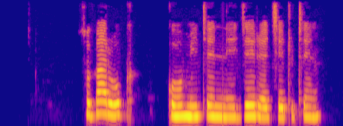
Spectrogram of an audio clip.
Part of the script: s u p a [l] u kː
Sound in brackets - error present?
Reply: yes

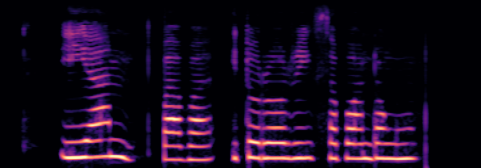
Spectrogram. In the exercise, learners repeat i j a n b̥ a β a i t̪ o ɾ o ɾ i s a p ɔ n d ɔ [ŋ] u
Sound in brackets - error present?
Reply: no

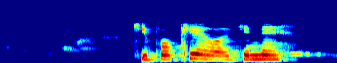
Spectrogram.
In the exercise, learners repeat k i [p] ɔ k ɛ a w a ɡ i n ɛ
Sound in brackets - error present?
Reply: no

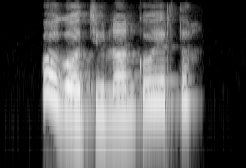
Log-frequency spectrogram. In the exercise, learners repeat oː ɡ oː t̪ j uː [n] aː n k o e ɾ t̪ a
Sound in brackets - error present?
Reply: no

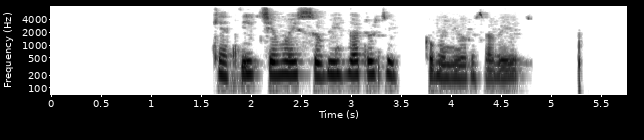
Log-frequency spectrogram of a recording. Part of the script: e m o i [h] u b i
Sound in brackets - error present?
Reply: yes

